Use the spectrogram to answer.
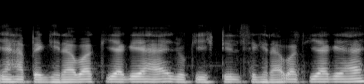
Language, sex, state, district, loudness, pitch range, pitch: Hindi, male, Bihar, Patna, -16 LUFS, 115-125 Hz, 120 Hz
